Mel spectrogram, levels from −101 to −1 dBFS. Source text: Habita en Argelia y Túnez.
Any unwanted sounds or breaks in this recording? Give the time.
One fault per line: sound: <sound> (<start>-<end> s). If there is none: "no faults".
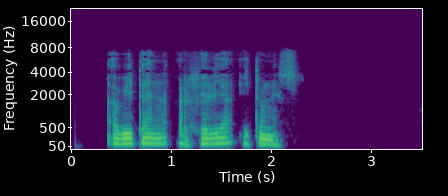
no faults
